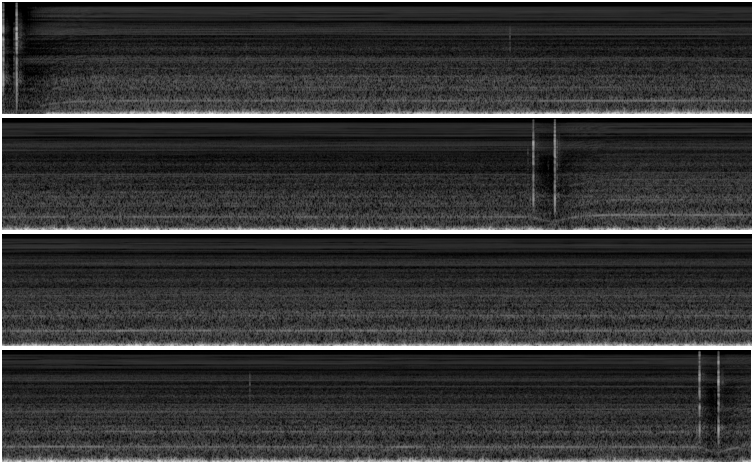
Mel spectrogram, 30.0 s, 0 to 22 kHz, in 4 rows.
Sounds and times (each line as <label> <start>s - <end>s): handheld fan turning on, running and turning off 0.0s - 29.9s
